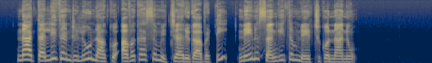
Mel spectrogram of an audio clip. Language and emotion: Telugu, neutral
